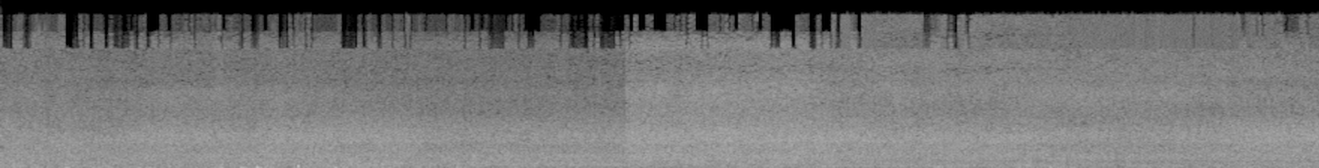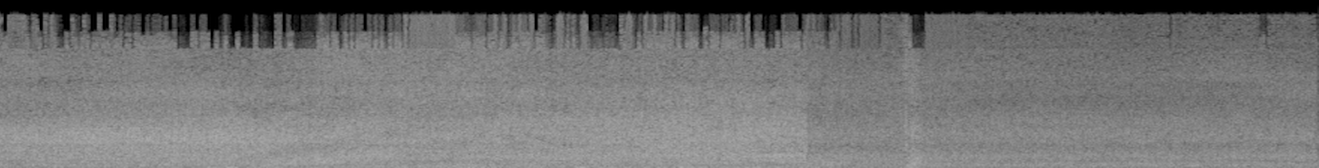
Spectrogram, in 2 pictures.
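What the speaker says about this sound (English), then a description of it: "This is the waterfalls." A waterfall on a hiking trail near Jim Thorpe, Pennsylvania roars steadily as a dense, continuous rush of water, loud and unbroken throughout.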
